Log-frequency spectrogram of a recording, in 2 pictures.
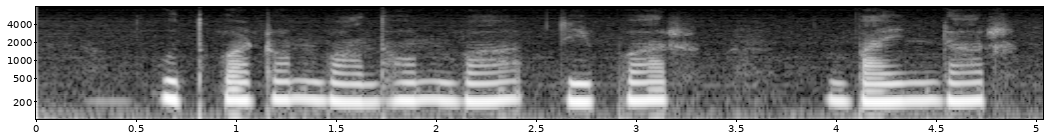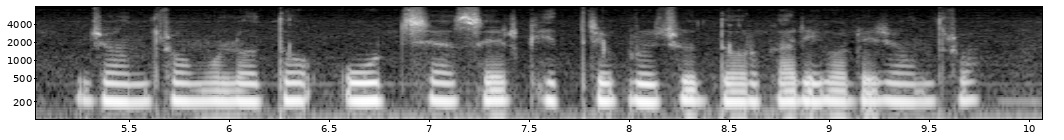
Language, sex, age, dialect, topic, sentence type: Bengali, female, 18-24, Western, agriculture, statement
